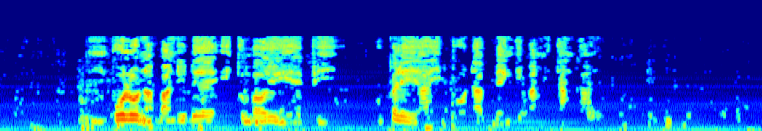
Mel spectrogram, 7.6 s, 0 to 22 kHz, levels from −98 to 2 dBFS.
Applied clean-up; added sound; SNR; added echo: classical method spectral subtraction.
